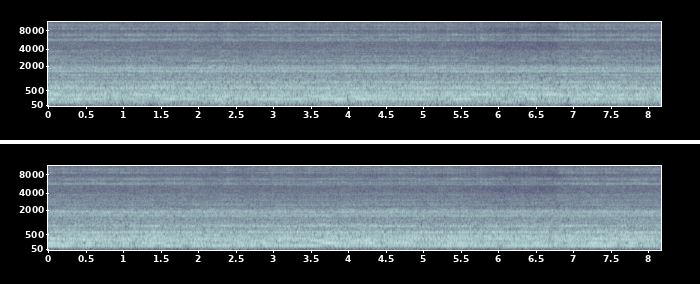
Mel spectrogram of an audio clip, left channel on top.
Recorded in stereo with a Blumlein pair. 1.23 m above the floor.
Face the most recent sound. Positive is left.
turn(degrees=5)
